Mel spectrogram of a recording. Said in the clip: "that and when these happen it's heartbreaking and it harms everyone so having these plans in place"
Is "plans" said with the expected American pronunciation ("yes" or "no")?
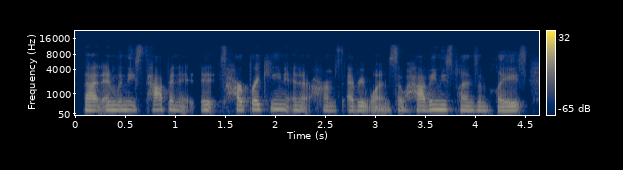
yes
